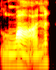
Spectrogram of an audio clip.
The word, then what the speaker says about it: Lan: Annie Danny replied to Katya saying, Nico seems to have so much land, or I keep saying land, but the audiobook pronounces it lawn in him.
